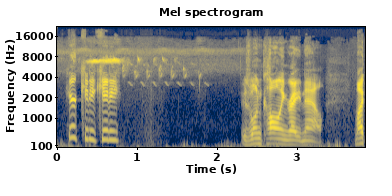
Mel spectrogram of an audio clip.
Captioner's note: bird chirps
